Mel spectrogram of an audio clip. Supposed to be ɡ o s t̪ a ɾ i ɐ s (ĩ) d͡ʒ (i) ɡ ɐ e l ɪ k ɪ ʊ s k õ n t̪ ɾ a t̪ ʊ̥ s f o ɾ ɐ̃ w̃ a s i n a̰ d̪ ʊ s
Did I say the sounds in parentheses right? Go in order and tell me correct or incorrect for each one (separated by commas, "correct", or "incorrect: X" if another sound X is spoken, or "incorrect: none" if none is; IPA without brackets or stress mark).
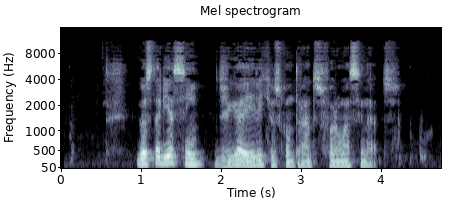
correct, correct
